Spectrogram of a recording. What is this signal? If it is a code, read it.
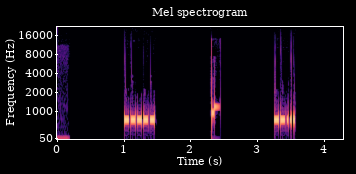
Morse code, heard as a keyed tone, about 48 wpm, 700 Hz. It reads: 0 7
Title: Single Character (Letter:Number:Punctuation:Prosign) Alt 50wpm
